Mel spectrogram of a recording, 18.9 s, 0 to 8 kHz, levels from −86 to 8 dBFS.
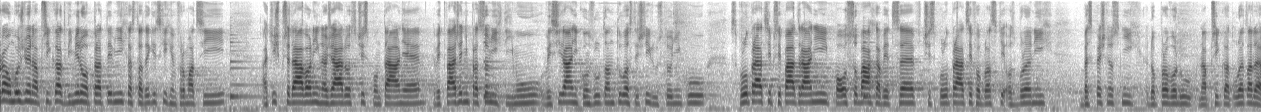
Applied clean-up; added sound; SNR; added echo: none; Plucked string instrument; 18 dB; none.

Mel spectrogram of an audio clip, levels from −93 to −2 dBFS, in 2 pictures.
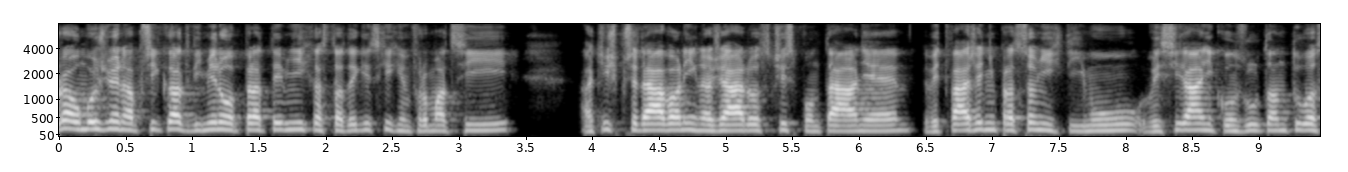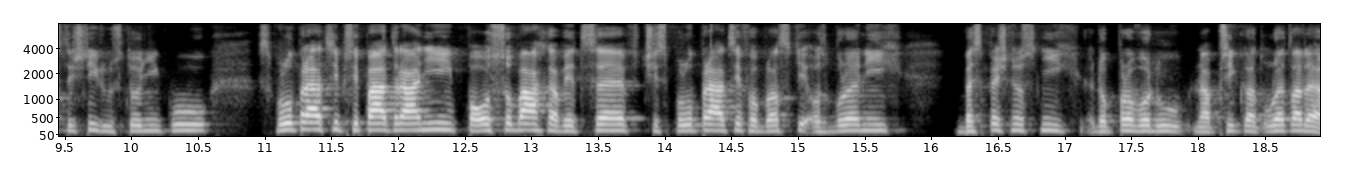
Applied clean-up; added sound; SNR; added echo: neural mask model Resemble Enhance denoiser.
